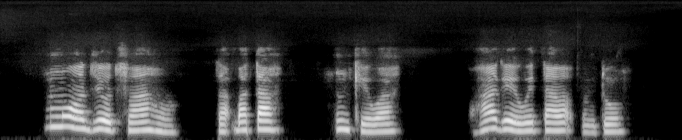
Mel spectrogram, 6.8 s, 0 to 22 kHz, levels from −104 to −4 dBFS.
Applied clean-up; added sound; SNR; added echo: neural mask model Resemble Enhance denoiser.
